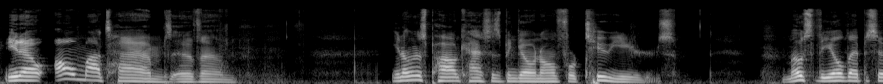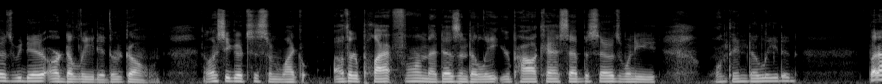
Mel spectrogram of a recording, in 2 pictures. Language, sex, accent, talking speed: English, male, American, 165 wpm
